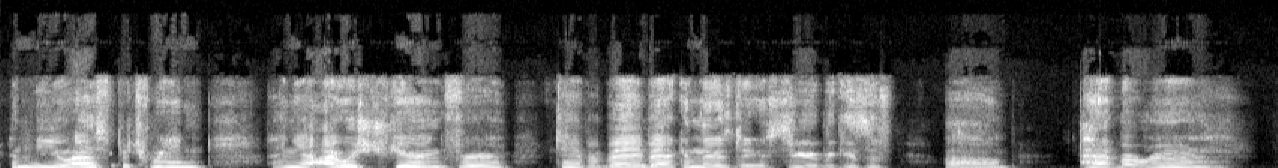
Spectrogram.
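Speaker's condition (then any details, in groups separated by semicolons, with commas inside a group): Cerebral palsy; from birth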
